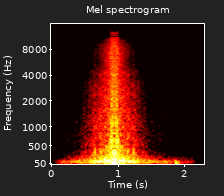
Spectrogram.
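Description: Whoosh sound effect with a low rumble underneath, swelling to a peak about a second in and then fading away.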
